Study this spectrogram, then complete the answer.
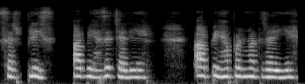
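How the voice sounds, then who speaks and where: A woman's voice: extremely high pitch, level tone, moderate pace. A woman voicing a frightened young male student who pleads and apologizes. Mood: alarmed. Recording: faint music behind.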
